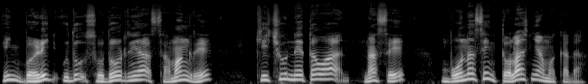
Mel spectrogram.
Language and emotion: Santali, disgusted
